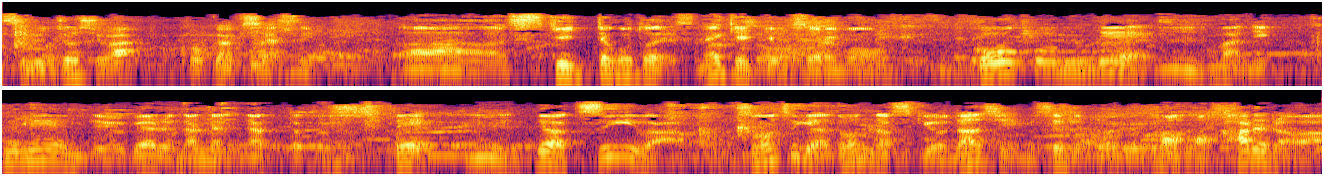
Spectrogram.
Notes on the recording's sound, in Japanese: 蕎麦屋さんでの収録です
